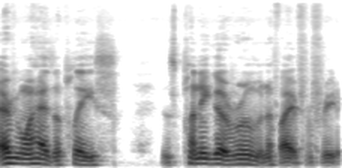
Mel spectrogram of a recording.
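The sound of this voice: A put-on character voice, hoarse and croaky, moves at a fairly quick pace with ordinary pitch variation. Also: man.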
